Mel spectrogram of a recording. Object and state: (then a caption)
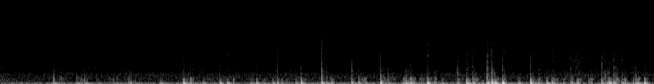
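Microphone grille rubbed and tapped. Fingertips rub and scratch the hollow metal mesh grille of a large black condenser microphone held in one hand, with thumping touches. The result is a dense run of muffled, low thumps and rumbles with almost no high content, like a throbbing heartbeat.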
